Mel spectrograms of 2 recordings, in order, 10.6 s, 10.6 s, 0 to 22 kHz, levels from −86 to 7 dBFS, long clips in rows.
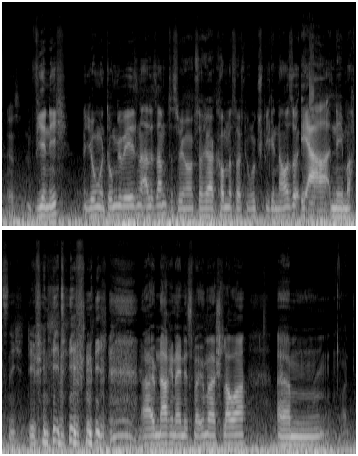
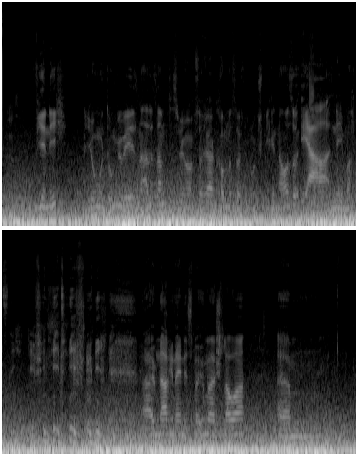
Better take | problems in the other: first | low rumble; loud; throughout; 2 dB below the speech; faint in the first

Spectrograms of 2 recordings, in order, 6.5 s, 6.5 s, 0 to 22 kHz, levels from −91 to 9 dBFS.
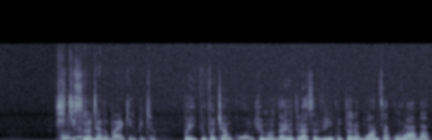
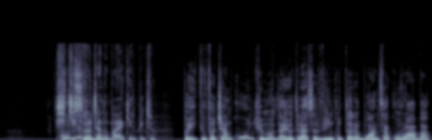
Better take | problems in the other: second | hiss; faint; throughout; 25 dB below the speech

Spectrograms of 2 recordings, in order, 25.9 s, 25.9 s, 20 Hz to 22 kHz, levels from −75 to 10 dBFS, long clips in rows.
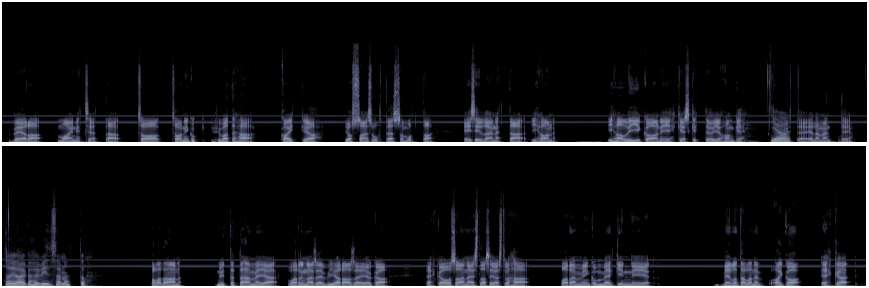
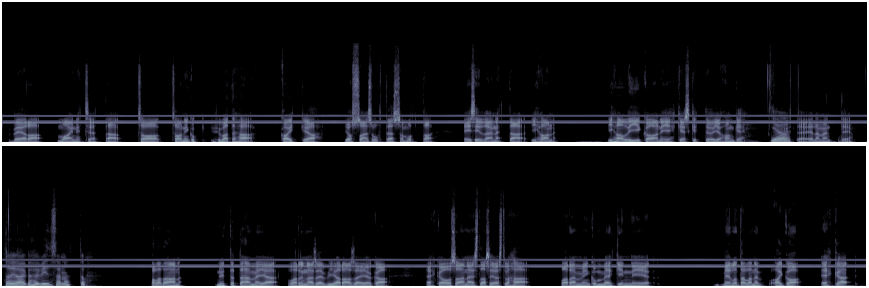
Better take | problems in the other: first | high-pitched whine; loud; throughout; 3 kHz, 8 dB below the speech; faint in the first

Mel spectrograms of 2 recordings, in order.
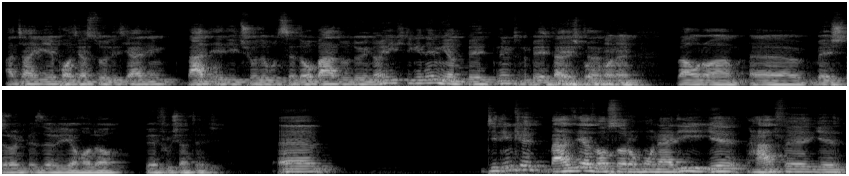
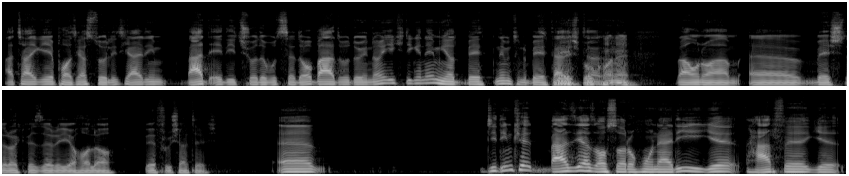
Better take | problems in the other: second | room echo; slight; dies away in 0.4 s // off-mic speech; far

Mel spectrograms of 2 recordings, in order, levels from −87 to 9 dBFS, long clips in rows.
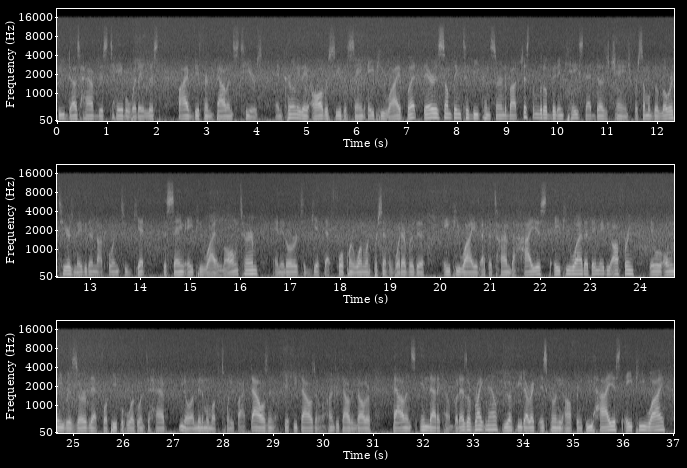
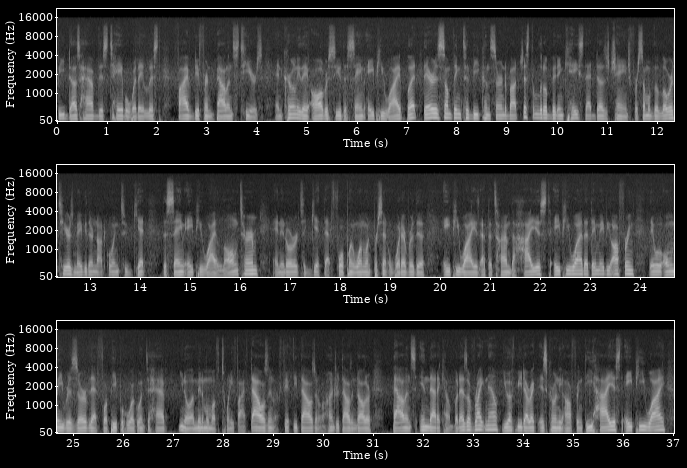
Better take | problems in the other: second | hiss; loud; throughout; 7 dB below the speech; faint in the second

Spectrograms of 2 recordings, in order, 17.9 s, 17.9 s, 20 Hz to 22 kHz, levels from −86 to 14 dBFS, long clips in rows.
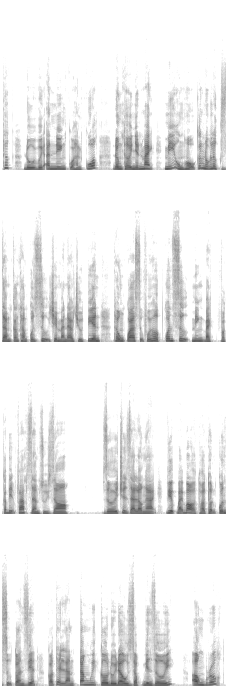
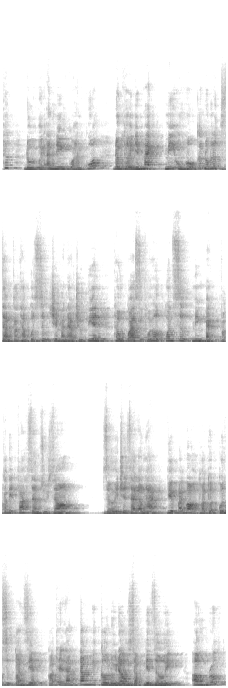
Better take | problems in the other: first | room echo; slight; dies away in 0.7 s // off-mic speech; somewhat distant

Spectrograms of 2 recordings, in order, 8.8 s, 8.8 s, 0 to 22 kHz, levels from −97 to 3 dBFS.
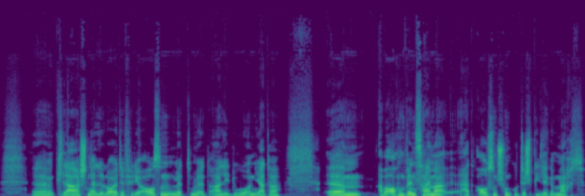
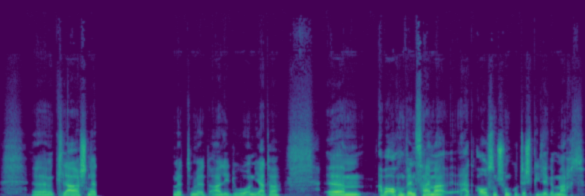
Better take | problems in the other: first | audio cutting out; at 1.5 s for 1 s

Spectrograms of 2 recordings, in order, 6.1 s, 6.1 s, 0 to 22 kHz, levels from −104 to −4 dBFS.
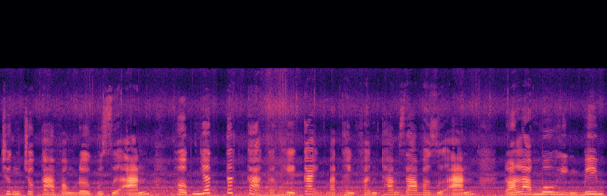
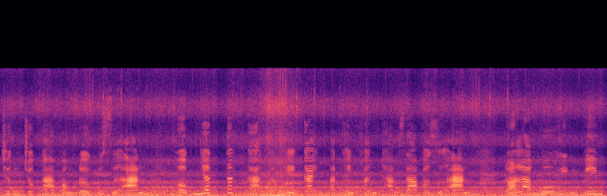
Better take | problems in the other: first | wind noise on the microphone; heavy; 7 dB below the speech; occasional gusts in the first

